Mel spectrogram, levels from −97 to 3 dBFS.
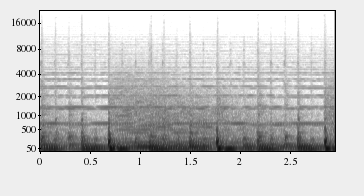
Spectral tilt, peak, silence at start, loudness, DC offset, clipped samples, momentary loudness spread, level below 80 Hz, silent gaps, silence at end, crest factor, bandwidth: -10.5 dB/octave; -2 dBFS; 0 s; -19 LUFS; under 0.1%; under 0.1%; 5 LU; -16 dBFS; none; 0 s; 14 dB; 4.2 kHz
